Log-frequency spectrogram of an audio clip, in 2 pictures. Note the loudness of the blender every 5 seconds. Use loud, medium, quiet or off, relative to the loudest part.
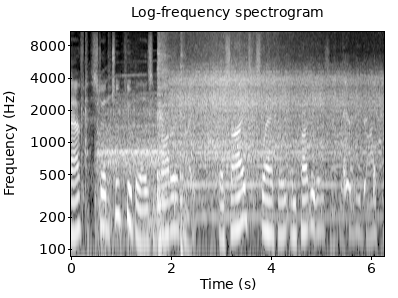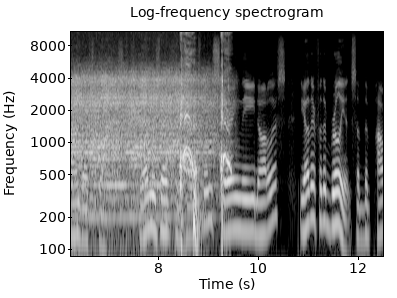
loud, medium, off.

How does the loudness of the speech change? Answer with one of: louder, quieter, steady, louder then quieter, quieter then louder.
quieter.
